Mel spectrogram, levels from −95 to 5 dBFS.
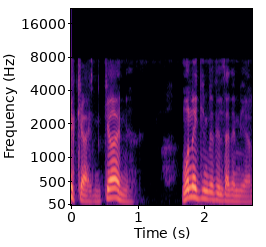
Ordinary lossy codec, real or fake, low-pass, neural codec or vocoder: none; fake; none; codec, 16 kHz, 6 kbps, DAC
